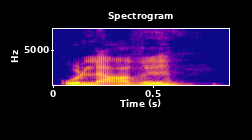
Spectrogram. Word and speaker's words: Olave: Ich gehe davon aus, dass Olave, so spricht man den Namen richtig aus, ja.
